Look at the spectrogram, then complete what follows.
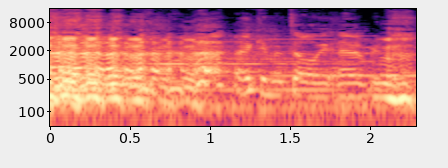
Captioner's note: all laugh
